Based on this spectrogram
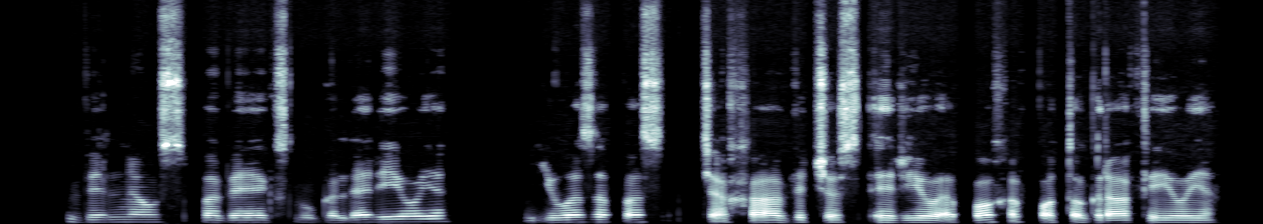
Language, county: Lithuanian, Marijampolė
